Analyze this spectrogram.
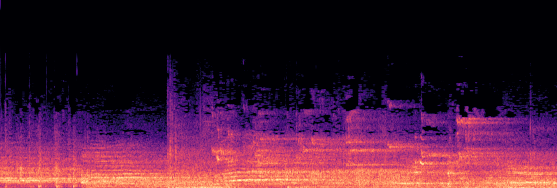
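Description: Young women shout and cheer in a large echoing hall.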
